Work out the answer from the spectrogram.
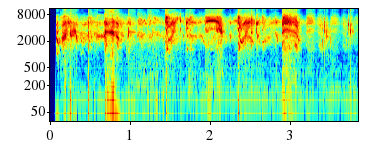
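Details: Swiftlet calls used to lure swiftlets: dense, harsh twittering chirps at high pitch, overlapping in bursts with short gaps, several birds calling together.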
